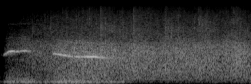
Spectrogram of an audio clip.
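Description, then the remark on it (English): A steady wash of crowd applause, dense and crackling for a couple of seconds, with a few brief high whistles at the start. No one talks. “Anyway, giving you all a round of applause.”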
